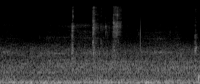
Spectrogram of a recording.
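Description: Steady low outdoor background rumble, with a few faint clicks.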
